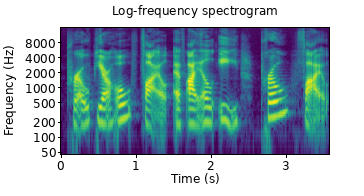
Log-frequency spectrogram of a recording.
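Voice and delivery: slow spelled-out profile, stressed on PRO; teaching pronunciation. Shown as a demonstration. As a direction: profile broken into PRO and file, then said whole as PROfile. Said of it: "重音节在第一音节".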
